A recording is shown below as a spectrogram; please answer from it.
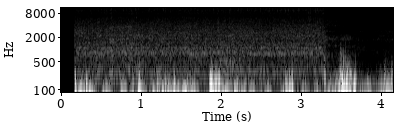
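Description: Wind buffeting the camera microphone while riding a road bike: a loud rushing noise with gusty low rumbles. It cuts off suddenly about three seconds in, leaving a quieter stretch with a few low thumps.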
